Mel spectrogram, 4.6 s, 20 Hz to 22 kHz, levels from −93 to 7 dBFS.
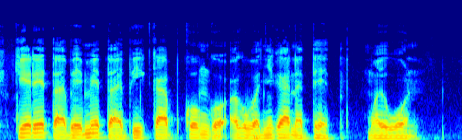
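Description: From start to finish the speech carries plainly audible MP3 compression damage, likely from a low-bitrate encode; the loss fits roughly 48 kbps. Nothing reaches above 11.2 kHz, so s sounds lose their crispness, and weak detail flickers in and out between frames, giving a watery, swirly texture with smeared consonant attacks. A spectrogram would show a hard, flat ceiling at 11.2 kHz and patchy, blotchy holes in the quieter upper bands.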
